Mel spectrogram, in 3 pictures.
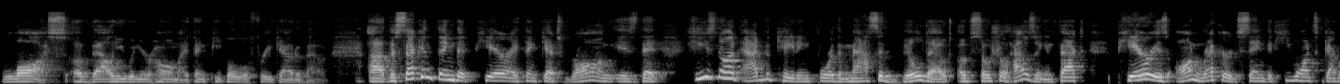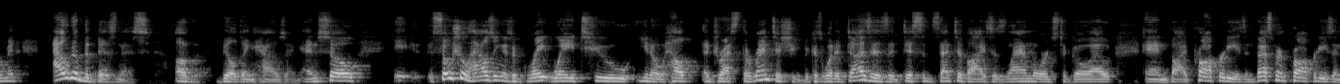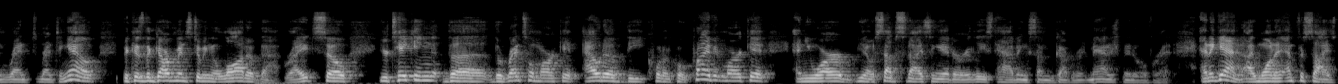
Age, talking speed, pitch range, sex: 30-49, 200 wpm, 125-165 Hz, male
